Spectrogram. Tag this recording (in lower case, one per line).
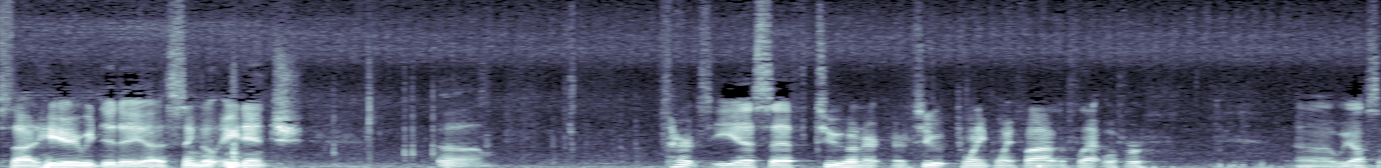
speech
